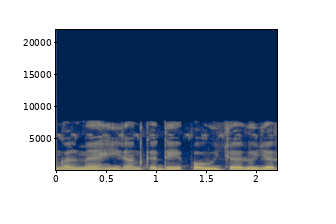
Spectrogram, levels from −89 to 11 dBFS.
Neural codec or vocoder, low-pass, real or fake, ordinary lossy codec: none; none; real; none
